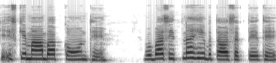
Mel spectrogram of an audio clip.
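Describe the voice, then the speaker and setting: The sound is dry and close with no echo as a woman speaks in a high pitch with ordinary pitch variation. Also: very clean recording, silent background. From Pakistan. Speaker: voice over artist. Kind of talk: moral story narration.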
